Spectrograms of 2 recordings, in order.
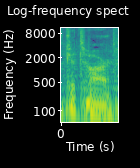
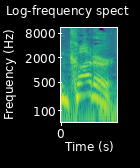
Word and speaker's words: Qatar: She's like, no, you mean Qatar. I'm like, no, I really don't. I mean Qatar. That's how it's pronounced.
